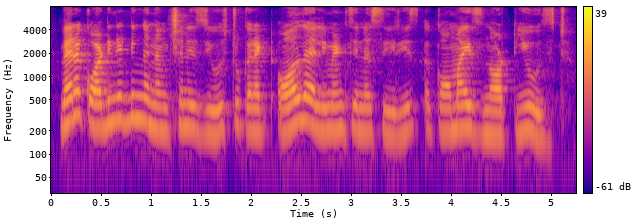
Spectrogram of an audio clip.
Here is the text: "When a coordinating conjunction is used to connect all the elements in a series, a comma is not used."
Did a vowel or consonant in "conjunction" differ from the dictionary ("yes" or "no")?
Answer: yes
